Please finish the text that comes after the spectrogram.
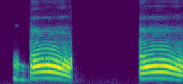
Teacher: Makrosnya dari ujung lidah bertemu dengan pangkal gigi seri atas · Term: huruf to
